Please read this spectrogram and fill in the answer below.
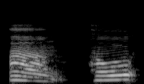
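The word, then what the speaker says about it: ποιέω: So poio, I believe is how you say it.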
